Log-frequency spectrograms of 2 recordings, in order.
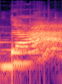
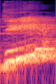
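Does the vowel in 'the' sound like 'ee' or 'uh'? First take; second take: uh; ee. First: The word ends in a short 'uh' vowel. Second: The word ends in a long 'ee' vowel. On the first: The next word starts with a consonant. "তাই এখানে দ্য উচ্চারণ হবে" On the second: The next word starts with a vowel. "তাই এখানে দ্বি উচ্চারণ হবে"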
